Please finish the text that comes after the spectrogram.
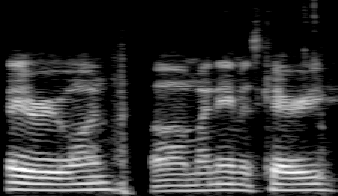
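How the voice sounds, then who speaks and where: Low, flat-voiced man rambling casually. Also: normal speed. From Pennsylvania. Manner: relaxed, rambling, full of fillers. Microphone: video call.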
